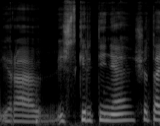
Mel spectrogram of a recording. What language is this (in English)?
Lithuanian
